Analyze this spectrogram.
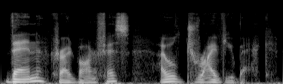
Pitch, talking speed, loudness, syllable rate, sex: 105 Hz, 170 wpm, -21 LUFS, 5.1 syllables/s, male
